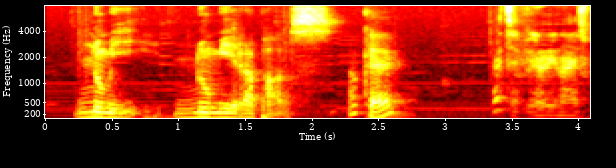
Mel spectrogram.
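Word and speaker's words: Noomi Rapace: the film yeah oh apparently her name is pronounced numi rapas numi numi rapas okay that's a very nice way to pronounce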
